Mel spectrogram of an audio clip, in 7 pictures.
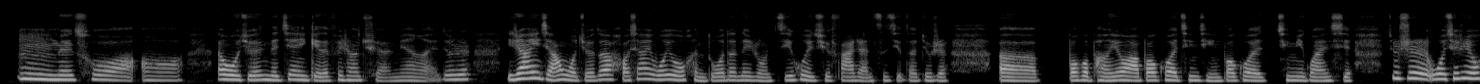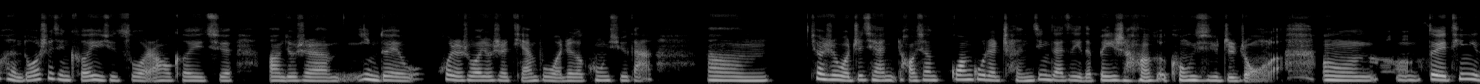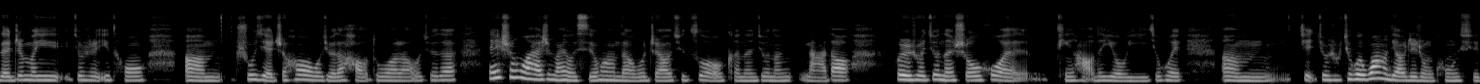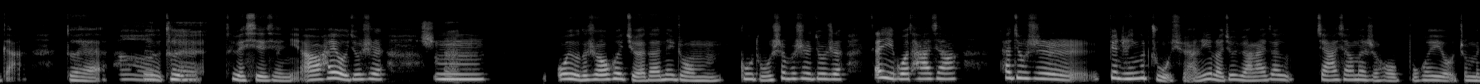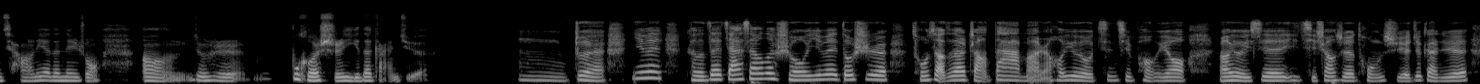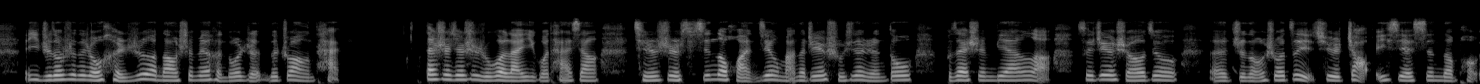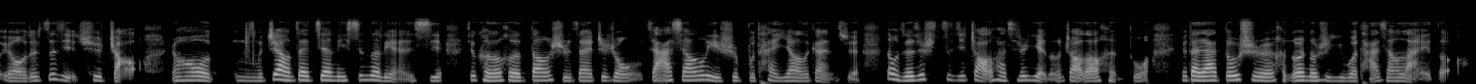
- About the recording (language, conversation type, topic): Chinese, advice, 我该如何应对悲伤和内心的空虚感？
- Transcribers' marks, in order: laughing while speaking: "悲伤和空虚之中了"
